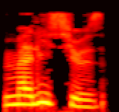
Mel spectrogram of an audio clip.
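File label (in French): "malicieuse", French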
